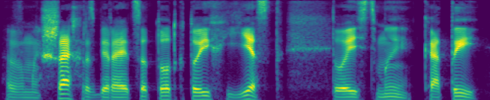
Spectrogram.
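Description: A man's voice: deep voice, steady tone, slow pace, clean tone, dry recording, studio quality. A man voicing a self-important, sceptical ginger tomcat in a storybook, drawling in grumpy disapproval. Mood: disdainful.

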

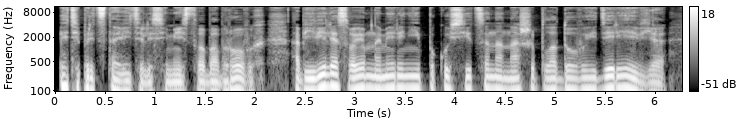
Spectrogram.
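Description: A man's voice: on the low side, fairly quick, mellow, dry recording, clean studio sound, natural voice. Man as a courtly, over-polite sleek cat. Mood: dignified, polite. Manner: courtly, formal, apologetic. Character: suave, sleek, over-polite Siamese-type house cat. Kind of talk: animal storybook character voice.

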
